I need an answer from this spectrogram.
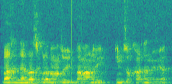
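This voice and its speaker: A man with a Tajik accent teaching an English lesson. He pauses often with drawn-out fillers, clears his throat, and repeats each example word slowly. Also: medium pitch, level tone. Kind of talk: language lesson. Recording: very echoey room, mic at a distance, faint background noise.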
